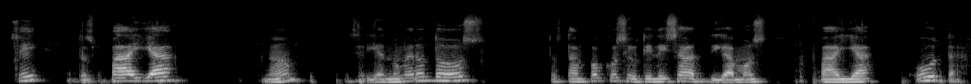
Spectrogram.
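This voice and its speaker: A man's voice: mid-range voice, darkish tone. A man teaching an online language class over a video call, who checks in often with short questions.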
